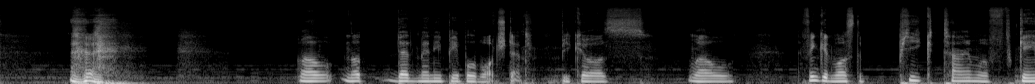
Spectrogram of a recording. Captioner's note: laughs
